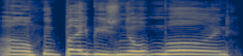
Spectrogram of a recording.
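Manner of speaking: drawn-out mock elephant denial; puppet elephant. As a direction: moan it out slowly as the puppet elephant. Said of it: "sound of the elephant from Meet the Feebles".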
